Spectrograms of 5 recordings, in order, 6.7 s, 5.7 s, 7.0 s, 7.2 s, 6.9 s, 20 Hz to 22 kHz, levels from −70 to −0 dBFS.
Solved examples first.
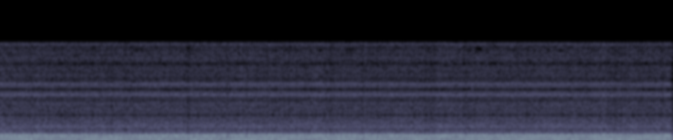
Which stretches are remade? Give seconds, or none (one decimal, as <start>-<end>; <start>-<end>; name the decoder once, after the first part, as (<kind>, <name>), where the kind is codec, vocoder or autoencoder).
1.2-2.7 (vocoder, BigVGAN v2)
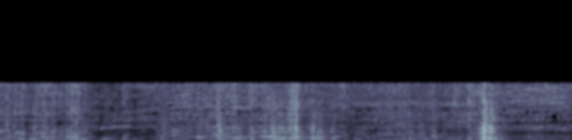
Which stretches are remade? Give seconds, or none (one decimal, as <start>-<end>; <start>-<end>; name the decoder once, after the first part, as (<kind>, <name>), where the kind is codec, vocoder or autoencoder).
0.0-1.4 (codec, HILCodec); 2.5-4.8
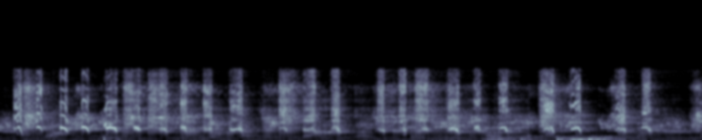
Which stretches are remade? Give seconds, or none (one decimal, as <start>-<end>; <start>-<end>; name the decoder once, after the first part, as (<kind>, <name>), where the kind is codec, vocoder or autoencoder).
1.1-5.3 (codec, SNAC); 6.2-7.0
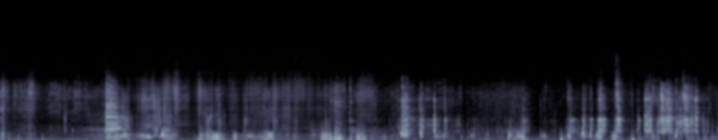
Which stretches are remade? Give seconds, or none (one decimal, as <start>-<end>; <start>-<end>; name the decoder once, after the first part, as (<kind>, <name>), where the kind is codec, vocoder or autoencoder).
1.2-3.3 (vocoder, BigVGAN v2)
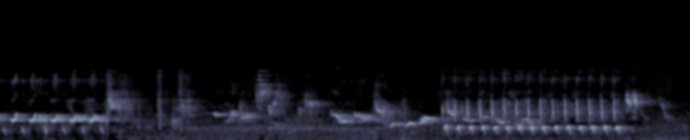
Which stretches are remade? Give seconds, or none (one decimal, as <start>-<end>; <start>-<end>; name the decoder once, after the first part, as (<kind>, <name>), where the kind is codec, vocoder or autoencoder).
0.4-1.8 (vocoder, BigVGAN v2)

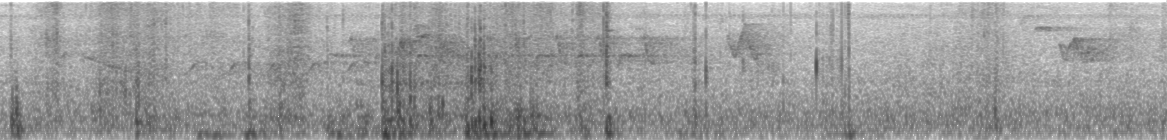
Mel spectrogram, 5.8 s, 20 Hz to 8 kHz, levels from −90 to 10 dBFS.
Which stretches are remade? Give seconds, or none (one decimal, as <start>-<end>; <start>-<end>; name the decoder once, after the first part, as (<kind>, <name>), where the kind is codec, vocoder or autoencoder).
none

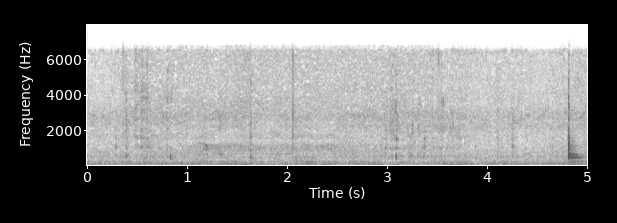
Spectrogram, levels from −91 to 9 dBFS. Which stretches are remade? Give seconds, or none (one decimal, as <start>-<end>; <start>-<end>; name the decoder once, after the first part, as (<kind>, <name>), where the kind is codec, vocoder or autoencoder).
1.0-2.5 (codec, SNAC)

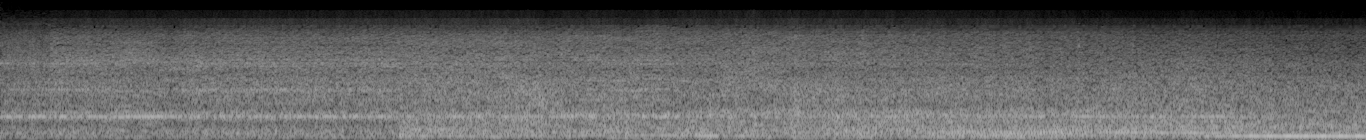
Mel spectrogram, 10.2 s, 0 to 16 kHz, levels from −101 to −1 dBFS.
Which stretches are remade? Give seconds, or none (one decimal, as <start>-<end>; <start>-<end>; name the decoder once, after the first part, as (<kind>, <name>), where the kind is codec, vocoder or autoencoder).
0.9-1.5 (codec, SNAC); 3.7-6.5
